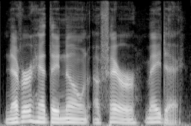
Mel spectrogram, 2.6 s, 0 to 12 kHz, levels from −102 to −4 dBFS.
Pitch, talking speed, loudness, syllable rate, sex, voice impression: 100 Hz, 190 wpm, -17 LUFS, 4.5 syllables/s, male, masculine, adult-like, sincere, calm, slightly wild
